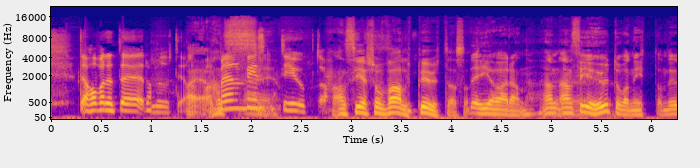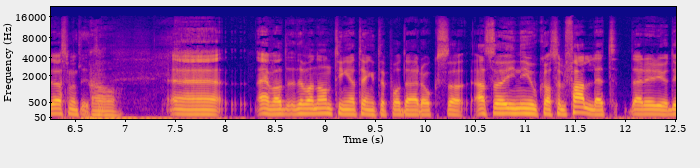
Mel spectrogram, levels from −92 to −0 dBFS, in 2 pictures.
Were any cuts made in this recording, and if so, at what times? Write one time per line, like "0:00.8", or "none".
0:01.0
0:02.3
0:06.5
0:08.2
